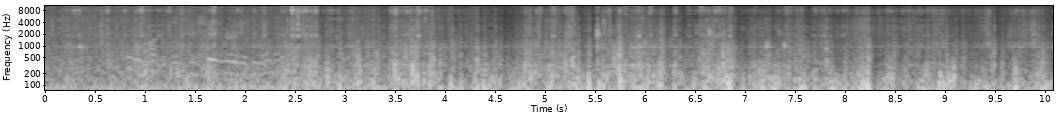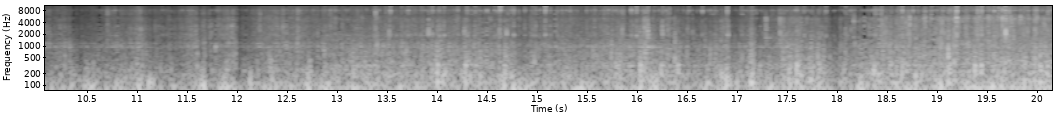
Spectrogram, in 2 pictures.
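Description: Bicycle tyres rumble and crunch over a rough dirt track.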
